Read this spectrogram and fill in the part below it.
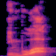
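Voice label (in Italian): "imbua", crespinese dialettale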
